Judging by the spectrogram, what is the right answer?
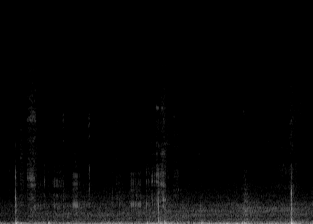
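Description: Handling noises of rubber and aluminium car pedal covers in the footwell: a few sharp knocks and light scrapes, the loudest knock near the end, over a low rumble.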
